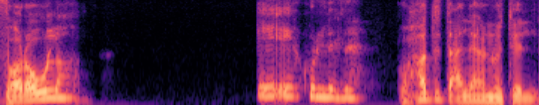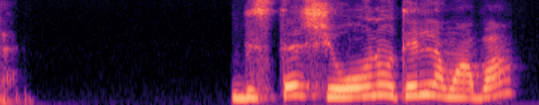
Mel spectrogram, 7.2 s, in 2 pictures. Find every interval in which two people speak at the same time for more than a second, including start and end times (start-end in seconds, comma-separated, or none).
none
